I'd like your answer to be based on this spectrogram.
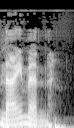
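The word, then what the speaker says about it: Niman: I believe it's actually pronounced Nyman. I always used to call it Neiman, but really? – It's actually Nyman.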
